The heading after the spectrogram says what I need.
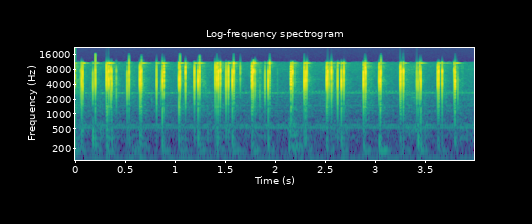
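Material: Glazed ceramic.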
